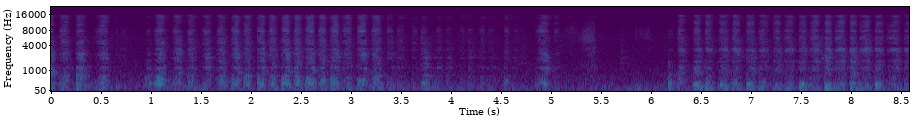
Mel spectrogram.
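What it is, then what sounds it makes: Pencil shading on a paper sheet. A pink colored pencil shades a flat white paper mandala sheet in continuous strokes, making a steady, bright scratching and rubbing rasp. The quick strokes repeat at a brisk, uneven rhythm, ease off briefly near the middle, then pick back up.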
